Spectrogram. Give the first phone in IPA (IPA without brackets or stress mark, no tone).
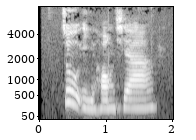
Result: t͡s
